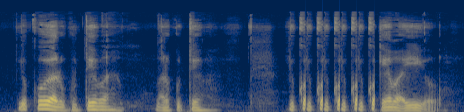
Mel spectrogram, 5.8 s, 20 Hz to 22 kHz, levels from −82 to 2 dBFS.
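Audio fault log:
throughout — Vorbis compression: grainy, hissy treble with blurred attacks and nothing above 14.2 kHz, likely low-bitrate Vorbis (around 38 kbps) coarsely quantising fine spectral detail into noise.
3.82–4.68 s — CD stuck on one turn: the same 0.22 s of speech plays four times, with a short mute at each jump as the laser falls back one track.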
